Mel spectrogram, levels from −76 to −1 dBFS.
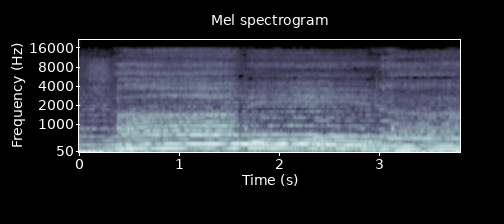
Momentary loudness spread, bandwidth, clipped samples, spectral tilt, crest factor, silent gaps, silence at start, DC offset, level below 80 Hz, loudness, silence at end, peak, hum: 4 LU; 16.5 kHz; under 0.1%; -6 dB/octave; 10 dB; none; 0 s; under 0.1%; -28 dBFS; -13 LUFS; 0 s; -2 dBFS; none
